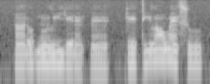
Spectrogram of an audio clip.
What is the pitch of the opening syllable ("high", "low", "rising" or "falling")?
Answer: low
